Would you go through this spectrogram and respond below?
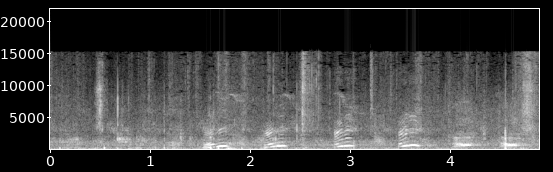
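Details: Female dog playing with her big blue ball, giving a run of five or six high, arching whiny yips roughly every half second over faint background noise.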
